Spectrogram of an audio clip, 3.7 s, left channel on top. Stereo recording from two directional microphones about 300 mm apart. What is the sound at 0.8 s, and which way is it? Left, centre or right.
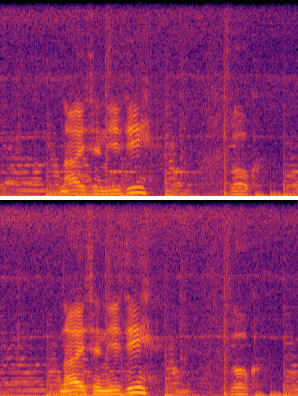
Speech, right.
